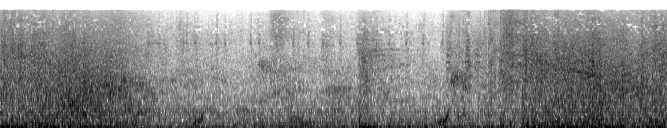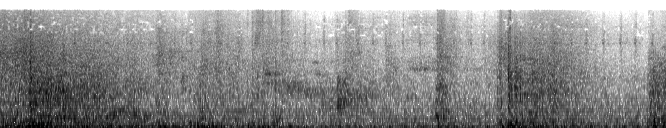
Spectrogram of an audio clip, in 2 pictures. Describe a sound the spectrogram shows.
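Spell effects whoosh and crackle in rapid bursts.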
